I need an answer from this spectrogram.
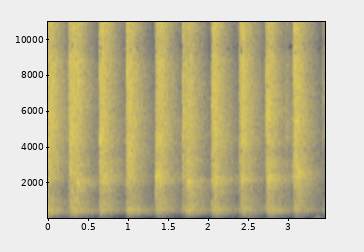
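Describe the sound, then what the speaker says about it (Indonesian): Two rounds of five claps in an ice-breaking group clapping game: ten crisp, evenly spaced slaps in a steady rhythm, close and loud, with no voices. "2 kali tepuk 5"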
